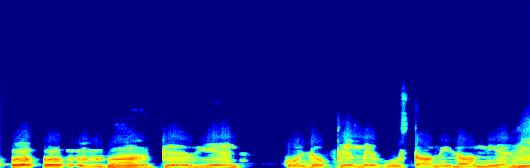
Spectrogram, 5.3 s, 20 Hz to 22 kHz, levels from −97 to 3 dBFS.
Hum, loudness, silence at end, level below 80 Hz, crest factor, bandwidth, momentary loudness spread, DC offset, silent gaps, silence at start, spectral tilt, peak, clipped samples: none; -22 LUFS; 0 s; -76 dBFS; 16 dB; 6.6 kHz; 9 LU; under 0.1%; none; 0 s; -8 dB/octave; -6 dBFS; under 0.1%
